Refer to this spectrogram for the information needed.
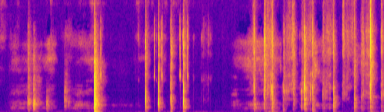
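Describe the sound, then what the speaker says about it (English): An Autumn Fields Lenormand card deck is shuffled by hand in quick bursts of crisp riffling and tapping, with short pauses between rounds, close and fairly quiet. "We're going to use the Autumn Fields Lenormand deck by Hattie Thorne"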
